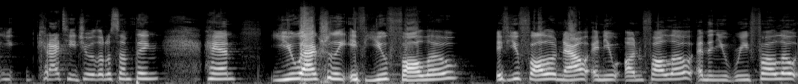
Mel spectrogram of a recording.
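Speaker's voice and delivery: usual speaking voice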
